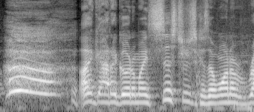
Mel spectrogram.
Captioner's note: gasp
